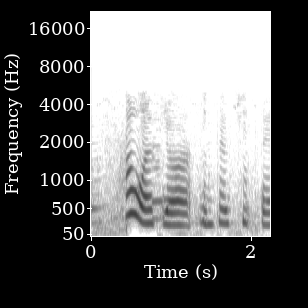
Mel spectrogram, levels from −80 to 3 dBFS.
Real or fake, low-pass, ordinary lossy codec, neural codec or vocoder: fake; 7.2 kHz; MP3, 24 kbps; codec, 44.1 kHz, 1.7 kbps, Pupu-Codec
